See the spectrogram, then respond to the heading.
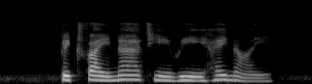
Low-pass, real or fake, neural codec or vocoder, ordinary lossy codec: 7.2 kHz; fake; codec, 16 kHz, 0.8 kbps, ZipCodec; none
